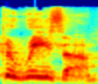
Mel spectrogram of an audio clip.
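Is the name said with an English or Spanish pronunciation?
English. The name is said with an English pronunciation. The speaker calls it right.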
